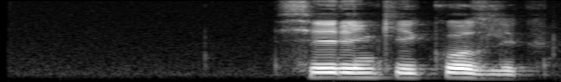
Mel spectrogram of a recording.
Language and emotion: Russian, neutral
